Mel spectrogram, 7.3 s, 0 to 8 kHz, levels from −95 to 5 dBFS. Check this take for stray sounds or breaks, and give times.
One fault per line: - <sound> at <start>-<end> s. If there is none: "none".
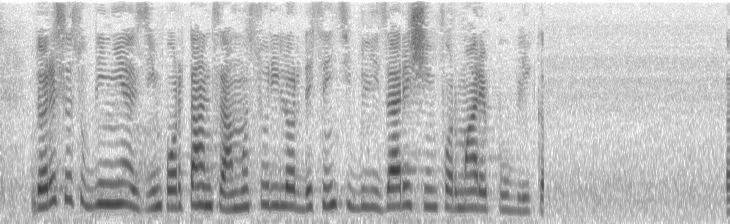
none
